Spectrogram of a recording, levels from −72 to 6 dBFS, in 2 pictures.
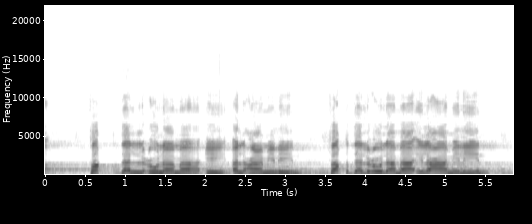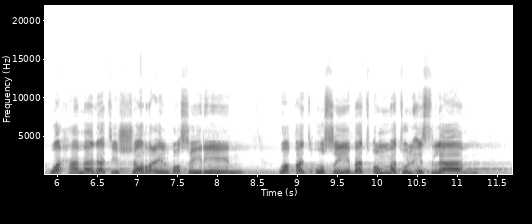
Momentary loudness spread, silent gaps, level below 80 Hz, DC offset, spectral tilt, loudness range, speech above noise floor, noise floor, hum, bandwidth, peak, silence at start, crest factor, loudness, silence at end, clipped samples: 7 LU; none; -60 dBFS; under 0.1%; -4.5 dB/octave; 1 LU; 20 dB; -46 dBFS; none; 14.5 kHz; -10 dBFS; 0 s; 16 dB; -26 LUFS; 0.05 s; under 0.1%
